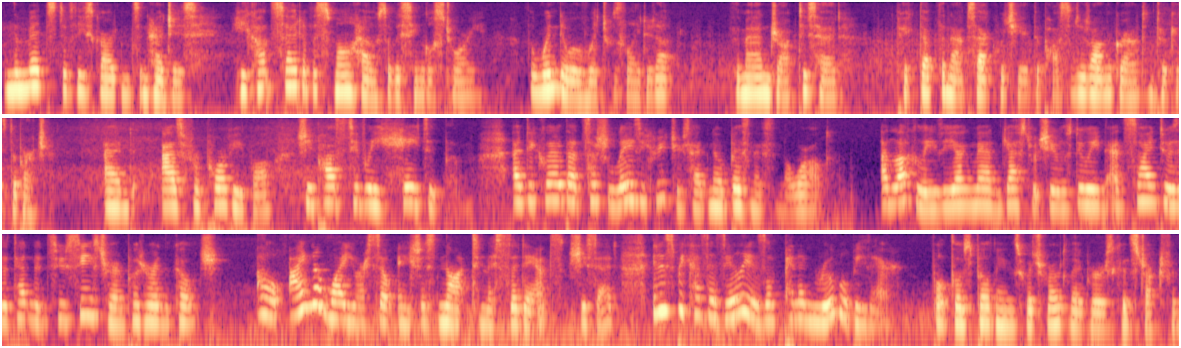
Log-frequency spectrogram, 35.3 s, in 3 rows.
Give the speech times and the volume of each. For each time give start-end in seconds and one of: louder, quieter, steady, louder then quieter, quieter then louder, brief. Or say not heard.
0.0-35.2 steady.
